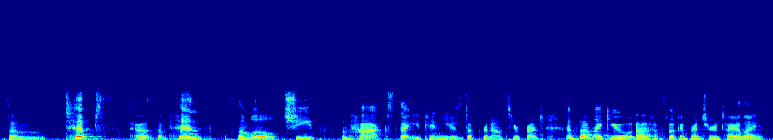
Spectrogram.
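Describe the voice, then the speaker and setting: A woman's voice: medium pitch, muffled recording, a little hiss or hum. A woman French teacher giving a friendly, chatty pronunciation lesson to students.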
